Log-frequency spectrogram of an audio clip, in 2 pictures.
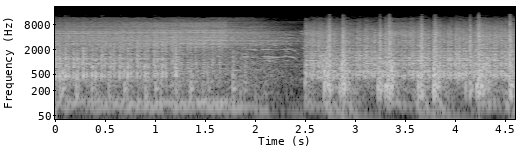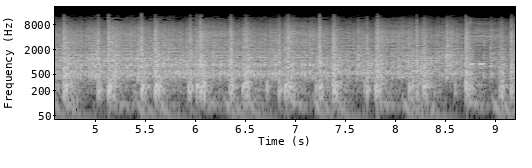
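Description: A drum troupe beating large steel-shelled drums with sticks in a fast, dense volley of strokes. For the first two seconds there is band music with sustained pitched notes, which breaks off before the drumming comes in.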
